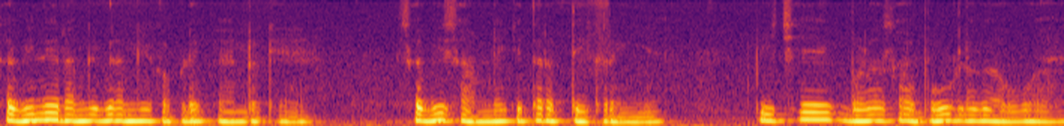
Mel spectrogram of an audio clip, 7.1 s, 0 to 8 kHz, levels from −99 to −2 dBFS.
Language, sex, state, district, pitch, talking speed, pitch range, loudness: Hindi, male, Bihar, Kishanganj, 135 Hz, 185 wpm, 120-145 Hz, -15 LUFS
